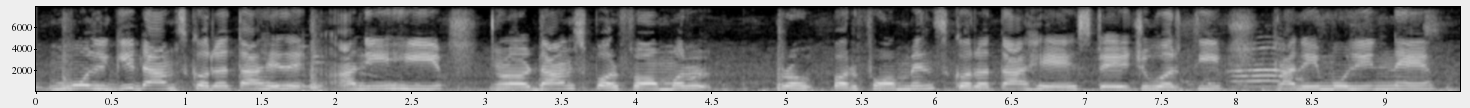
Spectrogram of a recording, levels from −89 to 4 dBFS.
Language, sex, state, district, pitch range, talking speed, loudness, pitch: Marathi, female, Maharashtra, Aurangabad, 260-285 Hz, 95 wpm, -18 LUFS, 275 Hz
